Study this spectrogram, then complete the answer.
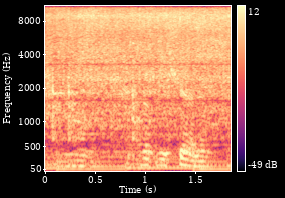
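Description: Seafood for spaghetti vongole sizzles loudly in heated oil in a pan, a dense constant crackle under brief speech.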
